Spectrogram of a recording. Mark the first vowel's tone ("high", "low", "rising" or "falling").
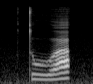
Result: rising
